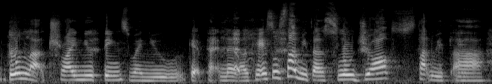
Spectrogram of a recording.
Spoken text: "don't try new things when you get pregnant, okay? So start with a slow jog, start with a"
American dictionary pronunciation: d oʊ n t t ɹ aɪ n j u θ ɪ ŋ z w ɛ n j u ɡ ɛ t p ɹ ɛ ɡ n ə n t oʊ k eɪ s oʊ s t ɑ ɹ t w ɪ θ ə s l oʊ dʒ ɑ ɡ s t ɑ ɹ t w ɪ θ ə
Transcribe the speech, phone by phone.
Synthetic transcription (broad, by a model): d oʊ n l t ɹ aɪ n j u t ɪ ŋ s w ɛ n j u ɡ ɛ t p ɛ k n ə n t oʊ k eɪ s oʊ s t ɑ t w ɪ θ ə s l oʊ dʒ ɑ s s t ɑ t w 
